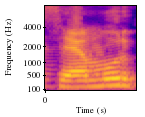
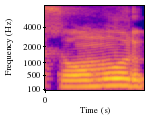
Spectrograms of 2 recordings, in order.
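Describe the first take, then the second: First: The first syllable has an 'ai' vowel. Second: The first syllable has an 'o' vowel. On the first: "किसी ने सैमूर करे पढ़ा है" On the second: "किसी ने सोमूर करे पढ़ा है"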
